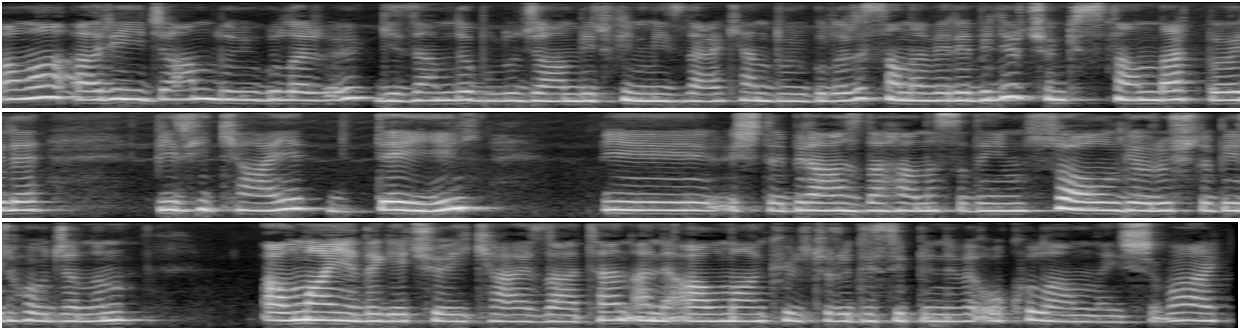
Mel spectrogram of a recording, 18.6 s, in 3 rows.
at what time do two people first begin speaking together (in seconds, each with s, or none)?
none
